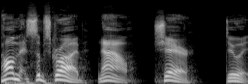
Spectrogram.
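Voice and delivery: high, angry, scolding voice. Asked by another speaker to do an angry voice: angry voice. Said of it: "do you have an angry voice so you can do it?".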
